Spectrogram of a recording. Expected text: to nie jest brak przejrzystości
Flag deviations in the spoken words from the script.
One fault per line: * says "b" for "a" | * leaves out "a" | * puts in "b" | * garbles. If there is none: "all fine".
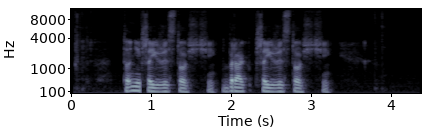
* says "przejrzystości" for "jest"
